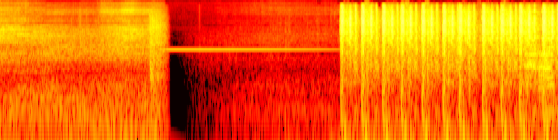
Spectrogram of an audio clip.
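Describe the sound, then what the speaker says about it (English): Counter-Strike gunfire from wall bang shots, a loud burst of shots, a near-silent gap, then a rapid, evenly spaced automatic volley. "Lining up some wall bangs, very close,"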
